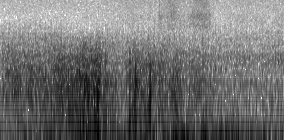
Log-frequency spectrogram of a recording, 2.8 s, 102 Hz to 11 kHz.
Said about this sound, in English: Dangling about 150 feet below is a device called a Daisy Bell. Fully loaded, it weighs about 1,000 pounds. The Daisy Bell creates a concussive blast by blending oxygen and hydrogen, then adding a spark that ignites the mix.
